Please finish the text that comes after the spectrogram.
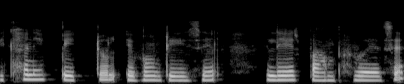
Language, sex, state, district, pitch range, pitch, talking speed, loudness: Bengali, female, West Bengal, North 24 Parganas, 190-205 Hz, 200 Hz, 120 wpm, -21 LUFS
